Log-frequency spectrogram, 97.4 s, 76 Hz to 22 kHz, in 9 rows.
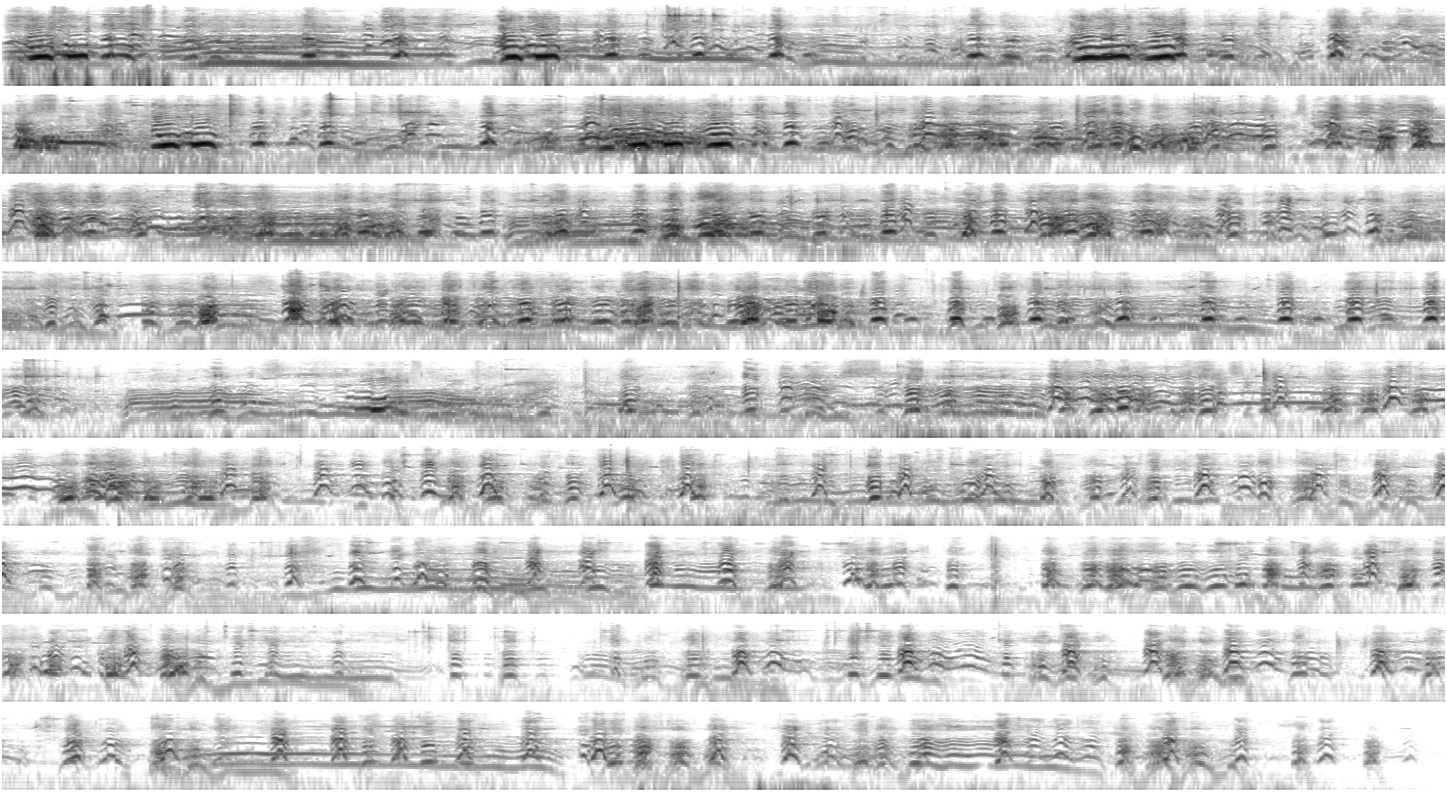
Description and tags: StormKloud Sled Dogs
Recorded on an early March morning at a ranch in the Rocky Mountains of Colorado with a Zoom H2 using the internal mics. A group of about twenty sled dogs greet a visitor enthusiastically. The higher barks and yips are the Siberian Huskies and the lower howls and moans are the Alaskan Malamutes. The dogs were excited and getting ready for a sled ride, their favorite activity (after eating).
wolf, field-recording, moan, malamute, husky, musher, bark, growl, howl, sled-dogs, Rocky-Mountains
